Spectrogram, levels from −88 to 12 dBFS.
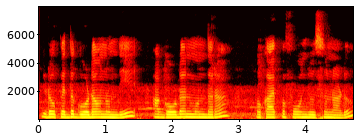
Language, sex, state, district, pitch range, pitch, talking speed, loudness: Telugu, female, Andhra Pradesh, Anantapur, 185-195 Hz, 190 Hz, 125 wpm, -14 LUFS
